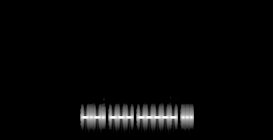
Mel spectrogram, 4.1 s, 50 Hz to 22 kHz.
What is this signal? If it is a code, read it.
Morse code, heard as a keyed tone, about 40 wpm, 700 Hz. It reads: CO0S
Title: DXCC-100 Call Signs - 4 Characters - Repeated 3x - 40wpm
